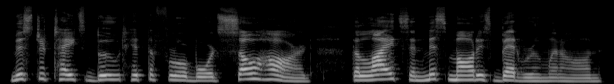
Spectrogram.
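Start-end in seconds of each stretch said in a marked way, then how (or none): none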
